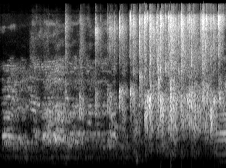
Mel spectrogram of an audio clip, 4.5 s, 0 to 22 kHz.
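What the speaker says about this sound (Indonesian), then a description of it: "Sekali lagi beri tepuk tangan untuk kelompok 3." Classroom students applauding a group presentation, dense clapping that swells and grows louder over a few seconds, mixed with cheering and crowd chatter.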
